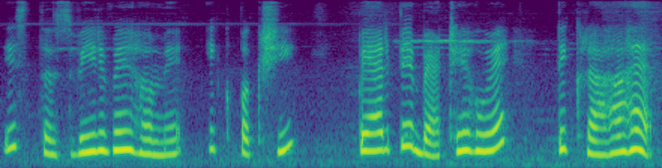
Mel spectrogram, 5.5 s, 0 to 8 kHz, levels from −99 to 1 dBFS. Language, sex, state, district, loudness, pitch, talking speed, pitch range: Hindi, female, Assam, Kamrup Metropolitan, -15 LUFS, 310 Hz, 140 wpm, 265-335 Hz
